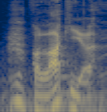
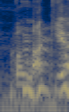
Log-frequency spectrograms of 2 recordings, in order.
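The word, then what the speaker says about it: Vallaki: How do you say- Oh, there's 2 L's in Valakki, that's why. Valakki. I keep wanting to add the A at the end of that. Valakia. Valakki. Right, it sounds right.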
